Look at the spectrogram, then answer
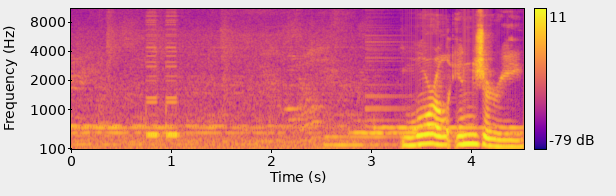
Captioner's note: CPR beeps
